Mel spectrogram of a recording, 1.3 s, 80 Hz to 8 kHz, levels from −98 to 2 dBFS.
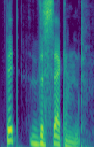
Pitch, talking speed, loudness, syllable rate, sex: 140 Hz, 145 wpm, -17 LUFS, 4.2 syllables/s, male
